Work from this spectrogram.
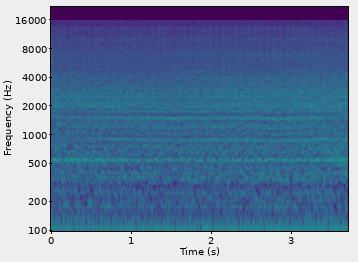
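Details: Truck's 4.3 L throttle-body V6 started after a DIY Amsoil oil and filter change, warming up while checked for leaks: smooth, steady low hum at idle with an even pulse and no knock or tick; normal idle.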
